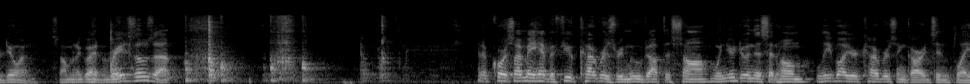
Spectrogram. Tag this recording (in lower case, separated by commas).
speech, tools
